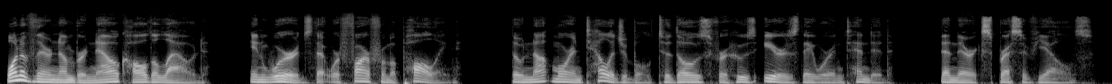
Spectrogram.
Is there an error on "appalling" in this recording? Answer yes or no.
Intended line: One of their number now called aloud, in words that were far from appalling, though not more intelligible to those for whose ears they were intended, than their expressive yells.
no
